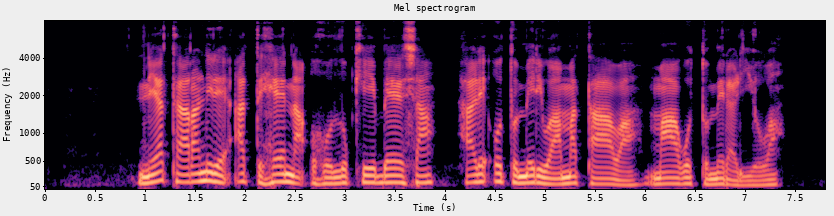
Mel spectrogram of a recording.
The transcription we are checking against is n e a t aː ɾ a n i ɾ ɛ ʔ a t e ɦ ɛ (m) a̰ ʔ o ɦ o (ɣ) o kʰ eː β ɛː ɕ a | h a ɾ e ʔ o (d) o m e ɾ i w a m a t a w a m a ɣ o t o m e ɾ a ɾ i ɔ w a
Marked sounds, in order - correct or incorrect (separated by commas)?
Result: incorrect, incorrect, incorrect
